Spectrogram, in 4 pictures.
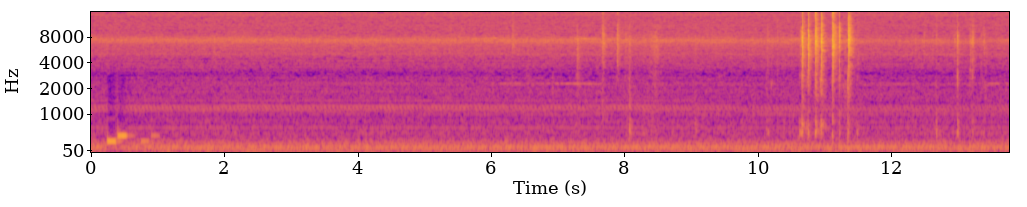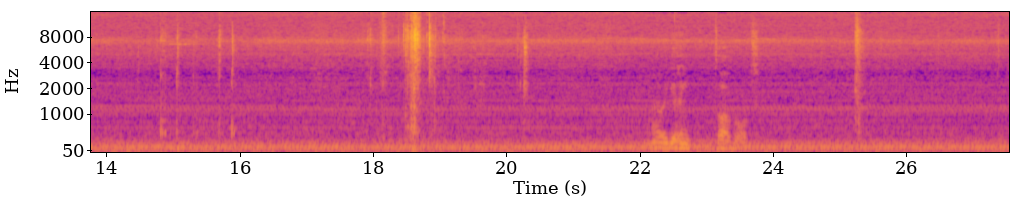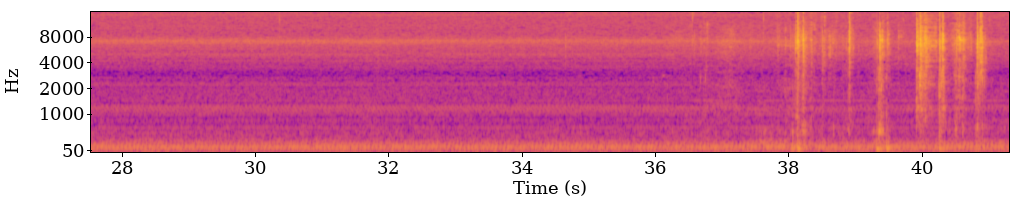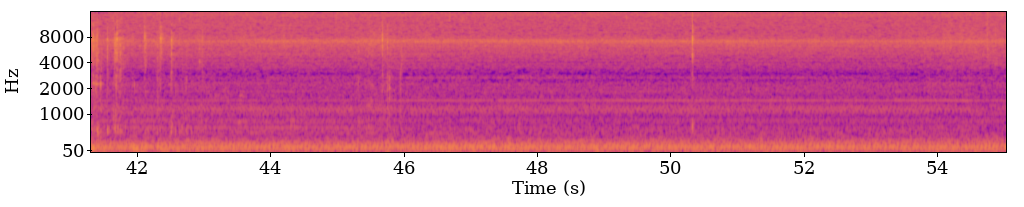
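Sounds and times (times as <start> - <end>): low electrical hum: 0.0 - 55.0.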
